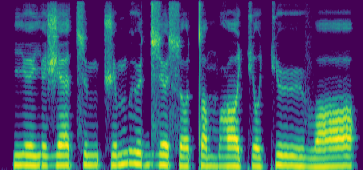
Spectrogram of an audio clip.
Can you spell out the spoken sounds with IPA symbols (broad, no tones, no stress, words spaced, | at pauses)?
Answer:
jɪjɪ ʒɛːt͡sʉmt͡ʃʏmɣʉ d͡zʏso tɒmɣɒco cʉːvɒː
